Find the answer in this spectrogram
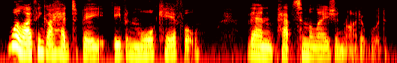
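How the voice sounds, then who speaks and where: A woman's fairly low voice in an Australian accent, with big swings in loudness, ordinary pitch variation and a quiet background. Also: moderate pace. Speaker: novelist. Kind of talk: interview.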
